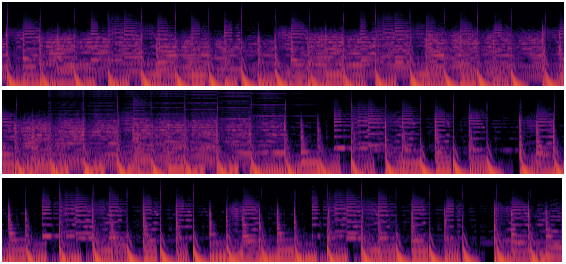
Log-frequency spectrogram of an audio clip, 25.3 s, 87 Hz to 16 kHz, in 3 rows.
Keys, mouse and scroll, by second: 4.6 Tab, 6.3-9.3 drag, 9.4-9.8 scroll down 2, 9.8 middle click, 10.8-11.2 scroll up 2, 11.7-12.3 drag, 13.0 click, 13.6-14.0 drag, 14.0-15.5 middle drag, 15.5-16.7 drag, 17.3 click, 17.8-20.8 middle drag, 20.8 click, 21.2-22.3 middle drag, 22.3-23.0 right drag, 23.0-24.1 middle drag, 24.1 KP_7.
